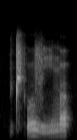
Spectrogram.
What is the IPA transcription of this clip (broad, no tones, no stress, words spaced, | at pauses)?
t͡ʃʼʊ viŋʌ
